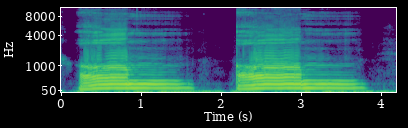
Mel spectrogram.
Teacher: chữ o là diphthong, chúng ta đọc hai nhịp ha.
